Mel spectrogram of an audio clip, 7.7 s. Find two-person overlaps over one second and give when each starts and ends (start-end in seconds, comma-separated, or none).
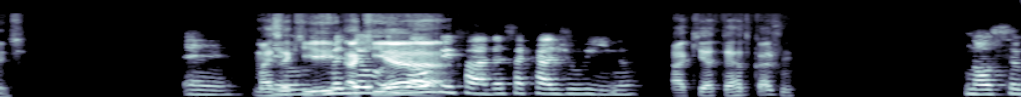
1.9-3.4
